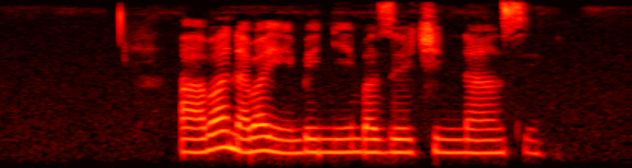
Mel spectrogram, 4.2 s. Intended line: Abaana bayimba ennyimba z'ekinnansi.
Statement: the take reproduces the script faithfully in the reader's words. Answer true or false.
true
